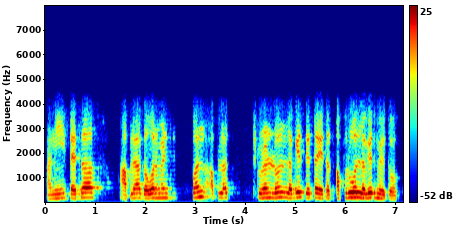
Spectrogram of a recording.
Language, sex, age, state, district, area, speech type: Marathi, male, 18-30, Maharashtra, Ratnagiri, urban, conversation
